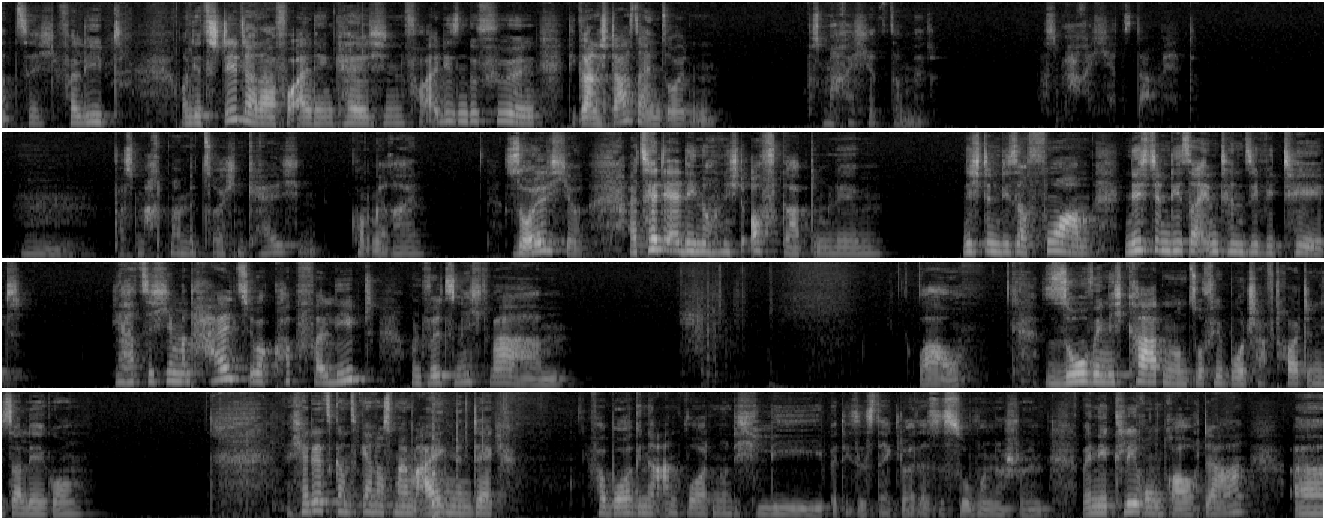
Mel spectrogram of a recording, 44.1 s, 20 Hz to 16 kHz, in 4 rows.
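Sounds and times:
faint whispered sounds: 0:06.7 - 0:07.9, 0:08.6 - 0:10.1
card brushing on tabletop: 0:27.7 - 0:29.2.

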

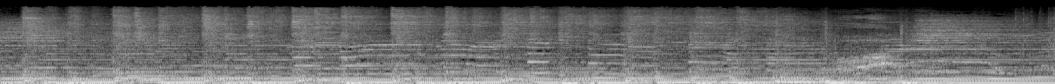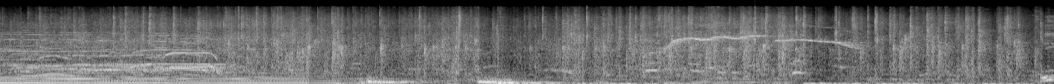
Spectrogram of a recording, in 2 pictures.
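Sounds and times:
acoustic rock band chord ringing: 0:00.0 - 0:15.0
audience clapping and cheering: 0:09.9 - 0:21.0
whistle from crowd: 0:17.2 - 0:19.3.

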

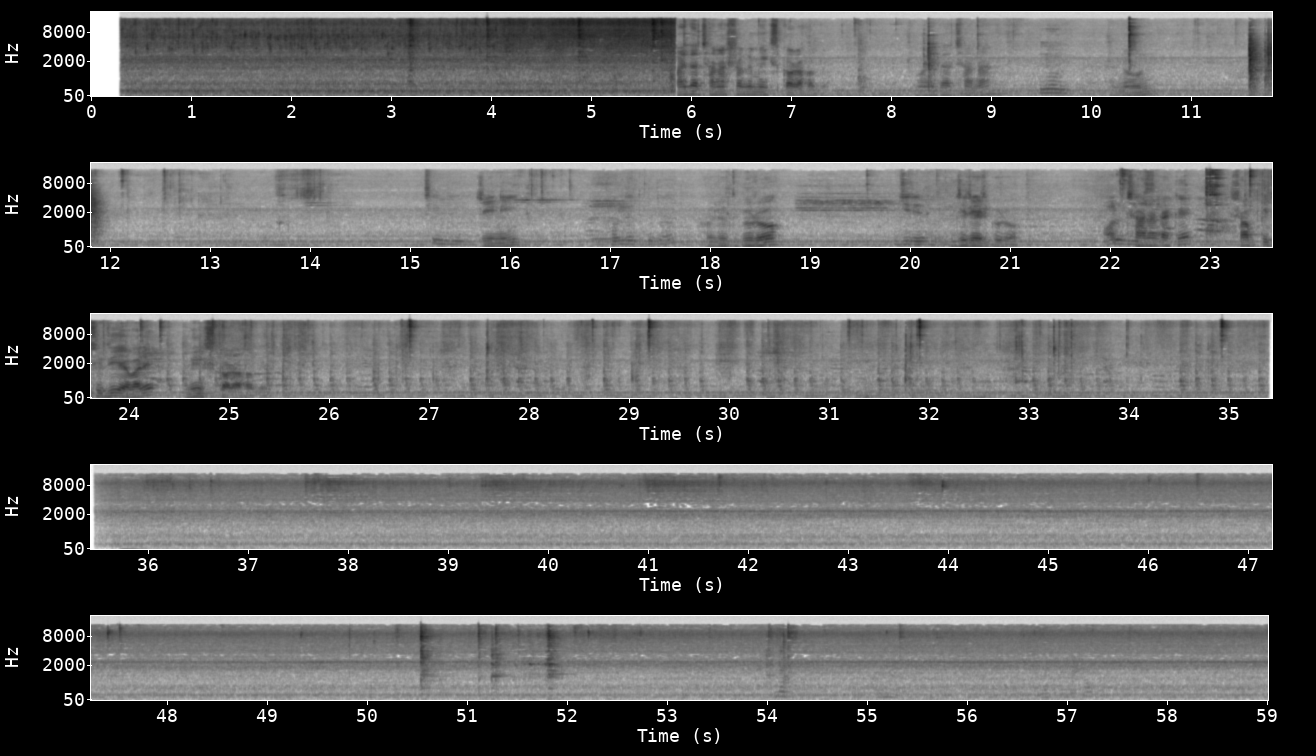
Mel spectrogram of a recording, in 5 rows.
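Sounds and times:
food sizzling in oil: 0:00.3 - 0:05.9, 0:23.0 - 0:59.0
hands kneading cheese in a pan: 0:24.7 - 0:35.4.

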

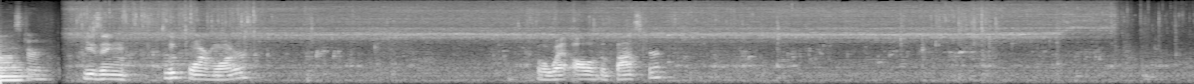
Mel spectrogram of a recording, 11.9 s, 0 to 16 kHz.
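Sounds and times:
tap water running into sink: 0:00.6 - 0:11.9.

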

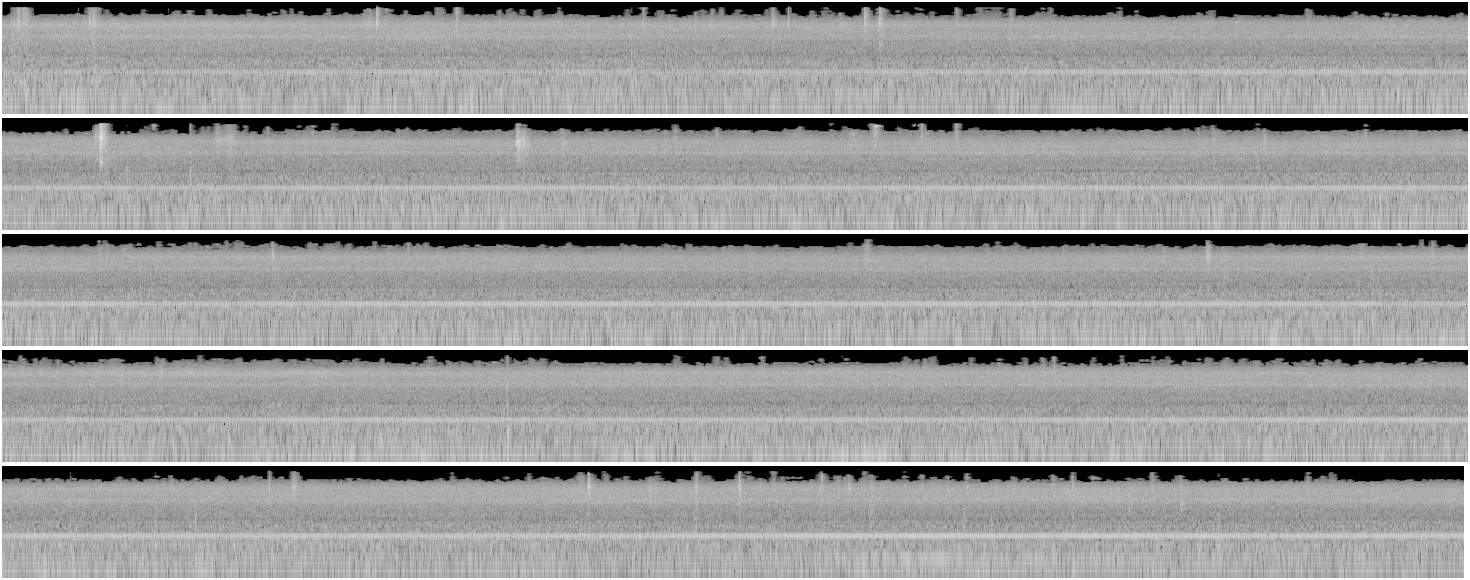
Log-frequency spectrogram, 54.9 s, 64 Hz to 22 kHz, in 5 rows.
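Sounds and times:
aircraft cabin rush and rumble: 0:00.0 - 0:54.9
constant engine whine: 0:00.0 - 0:54.9.

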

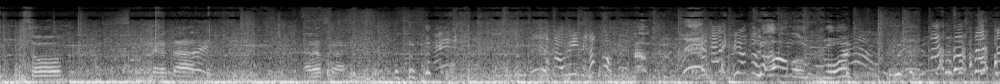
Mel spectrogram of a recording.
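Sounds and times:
background music with low bass: 0:00.0 - 0:10.0.

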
